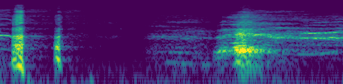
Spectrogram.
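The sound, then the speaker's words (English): Two sharp, quick coughs, then after a short pause a longer, raspy, wheezing burst, like someone caught in a fit of coughing. Moderately loud, no talking. “Oh, now we're having a coughing fit in the middle of the show.”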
